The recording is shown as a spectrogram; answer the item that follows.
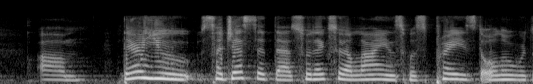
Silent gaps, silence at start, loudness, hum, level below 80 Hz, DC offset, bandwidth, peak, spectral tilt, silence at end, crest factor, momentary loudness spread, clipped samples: none; 0.4 s; -18 LUFS; none; -42 dBFS; under 0.1%; 10.5 kHz; -6 dBFS; -4.5 dB/octave; 0 s; 12 dB; 13 LU; under 0.1%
